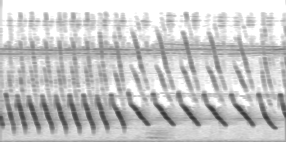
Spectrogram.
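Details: Canary singing a fast series of high downward-sweeping whistled notes, about five per second, slowing slightly midway into longer descending slurs.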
